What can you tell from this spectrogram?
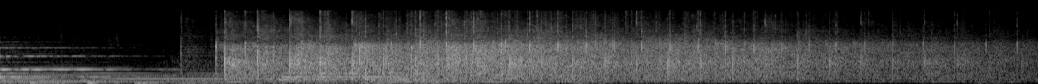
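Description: The last held chord of the closing hymn dies away, and about two seconds in the congregation breaks into applause that slowly tapers off near the end.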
